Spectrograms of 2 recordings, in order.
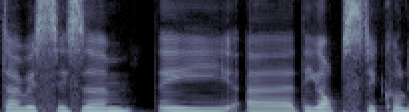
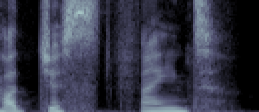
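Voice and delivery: ordinary talk, nothing marked

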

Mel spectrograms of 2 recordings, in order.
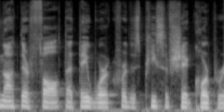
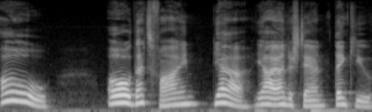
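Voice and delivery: fake polite customer-service tone, high and slow; 7 semitones higher than usual. Retelling holding back from yelling by using a fake polite voice. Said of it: "I just do the fake polite voice".

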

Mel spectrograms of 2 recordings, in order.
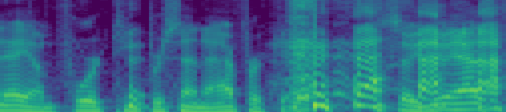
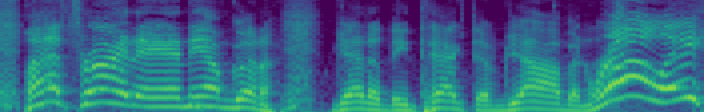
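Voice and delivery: put-on animated voice, high, swooping up and down; 7 semitones higher than usual. Recalling the show's character moving to Raleigh, the speaker does a Barney Fife impression. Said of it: "I did a Barney Fife impression".

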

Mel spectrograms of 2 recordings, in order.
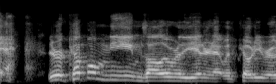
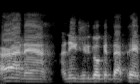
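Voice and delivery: put-on Southern accent; 3 semitones lower than usual. Recalling a former boss's dismissive way of talking, imitating a Southern boss. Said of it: "And he was Southern".

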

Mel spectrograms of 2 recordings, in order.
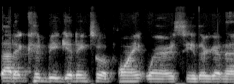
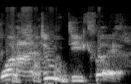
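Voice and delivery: pitched-up cartoon rooster crowing voice; 6 semitones higher than usual. Riffing on a mentioned name with a quick line: Foghorn Leghorn voice. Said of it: "Foghorn Leghorn".

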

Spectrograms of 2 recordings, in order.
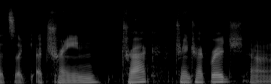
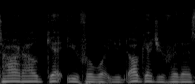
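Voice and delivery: put-on angry dog character voice, higher; 7 semitones higher than usual. Retelling a cartoon scene where Copper thinks Chief died: imitating Copper, furious. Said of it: "super pissed".

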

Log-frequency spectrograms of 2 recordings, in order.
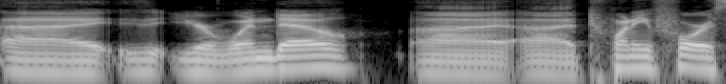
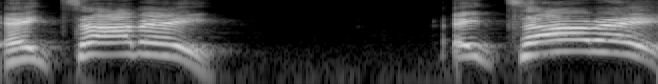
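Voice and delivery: very high-pitched, very slow, drawn-out calling yell; 3 dB louder than usual. After driving onto the field, calling out to Tommy, yelling. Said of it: "I had to yell at you".

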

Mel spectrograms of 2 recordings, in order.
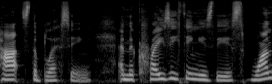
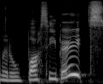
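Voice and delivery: plain

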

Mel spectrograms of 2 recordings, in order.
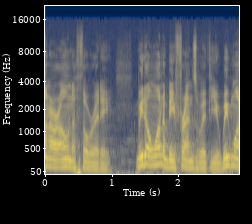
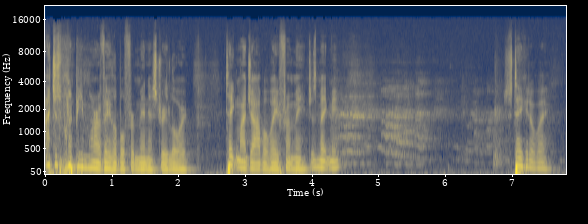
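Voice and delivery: mock pleading, low and swooping, self-parodying; 4 semitones lower than usual. Speaker parodying his own past way of praying, mocking his own praying. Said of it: "I'm mocking myself right now".

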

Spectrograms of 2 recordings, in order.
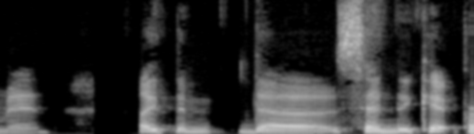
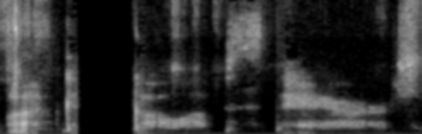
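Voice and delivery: slow, very quiet, hushed whisper. Voicing a character telling another she will go upstairs: whispering. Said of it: "whispers it as she's kind of pointing".

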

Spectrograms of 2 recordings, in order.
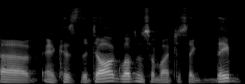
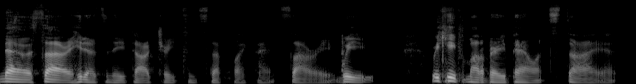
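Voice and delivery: mock-snooty put-on voice; 3 semitones lower than usual. Offered a dog treat at PetSmart, a snooty dog owner replies: mock-snooty dog owner voice. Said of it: "Everybody has that voice when they talk about that customer".

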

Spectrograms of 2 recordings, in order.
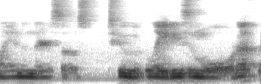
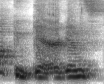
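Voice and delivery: put-on shrill, very high, loud New Jersey accent; 10 semitones higher, 8 dB louder than usual. Retelling two ladies seen in the water after the pile: jersey accent impression. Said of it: "That was the best Jersey impression right there".

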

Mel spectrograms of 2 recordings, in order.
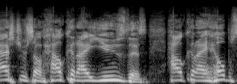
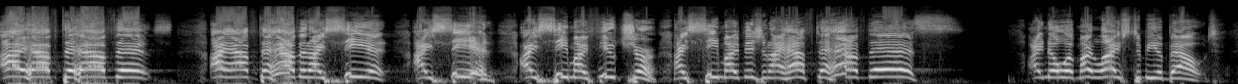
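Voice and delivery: mock very high, stretched-out, drawn-out screaming; 11 semitones higher than usual. Retelling what she screamed in the office: imitating her screaming. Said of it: "She starts screaming".

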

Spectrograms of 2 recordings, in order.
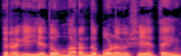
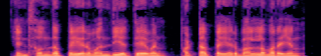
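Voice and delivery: usual speaking voice

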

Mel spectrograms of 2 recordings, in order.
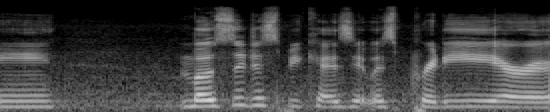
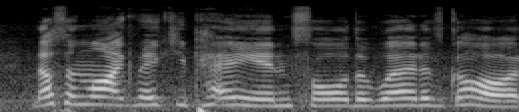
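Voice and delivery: put-on British accent; 4 semitones higher than usual. Retelling what a British man said while checking out a Bible: put-on British accent. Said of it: "That was a really good British accent on my part".

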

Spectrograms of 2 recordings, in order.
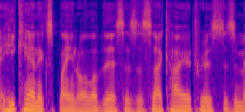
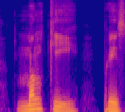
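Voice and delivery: normal talking voice

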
